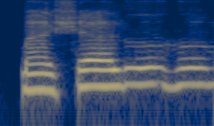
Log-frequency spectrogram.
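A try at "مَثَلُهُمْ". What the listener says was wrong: sa-nya ujung lidah Bu. Kayak cedal, kayak manja. Masalu sa ujung lidah ke ujung gigi. Masaluhum sa, bukan sin, bukan shin. Masa.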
